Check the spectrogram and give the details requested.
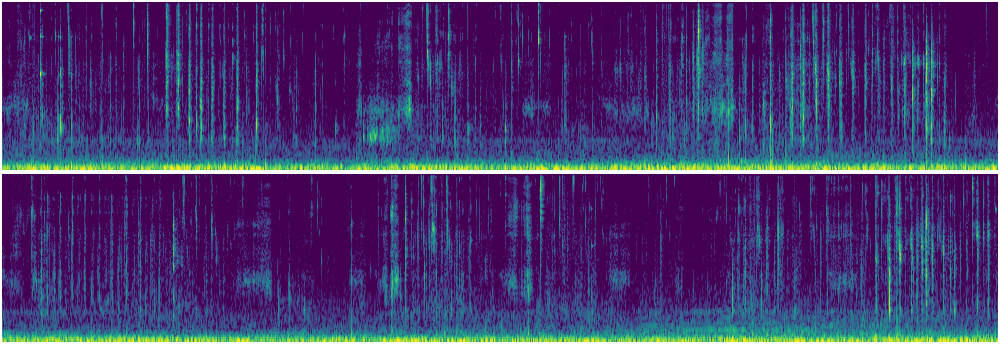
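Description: A person chewing and crunching food close to the microphone, with many small mouth clicks throughout.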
